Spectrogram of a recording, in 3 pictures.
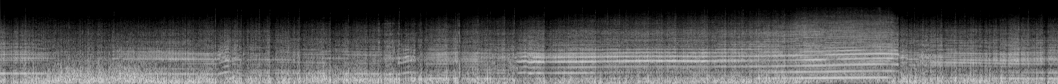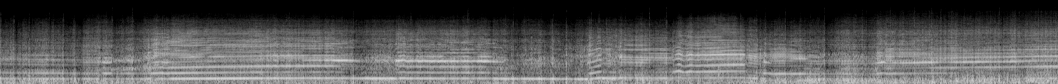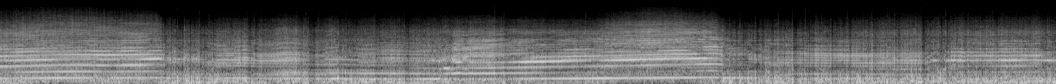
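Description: Yamaha XJ6's inline-four engine running hard at highway speed, its note climbing and falling with the throttle and dropping sharply about 9 and 18 seconds in, over steady wind noise.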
